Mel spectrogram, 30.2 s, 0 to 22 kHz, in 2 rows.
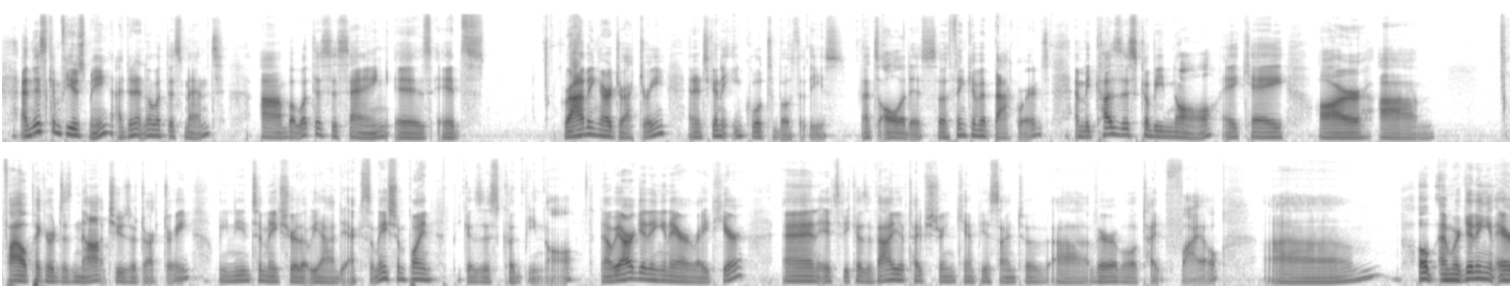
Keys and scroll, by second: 29.0 ctrl+z.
